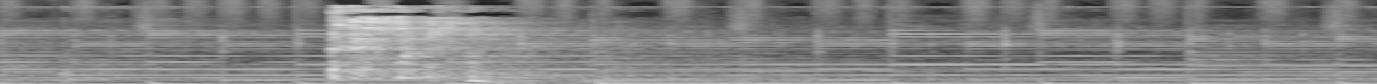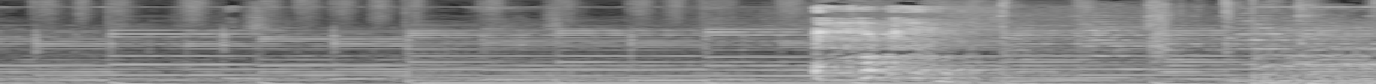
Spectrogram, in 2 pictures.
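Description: Two short, harsh acted coughs, each a brief burst, heard over steady background music; a plain cough.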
